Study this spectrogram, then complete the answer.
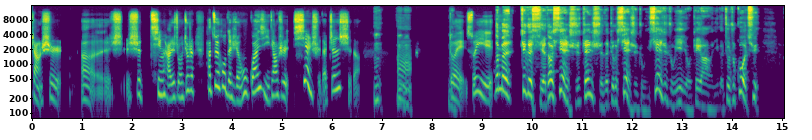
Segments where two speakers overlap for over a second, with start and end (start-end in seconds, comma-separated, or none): none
